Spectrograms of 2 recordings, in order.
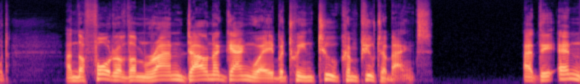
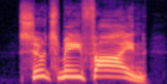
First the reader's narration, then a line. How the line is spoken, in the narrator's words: shouted Zaphod back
